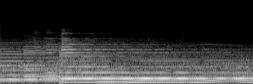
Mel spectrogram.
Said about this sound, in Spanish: Pero antes de continuar con este tema de la batalla de Armagedón, escuchemos una canción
